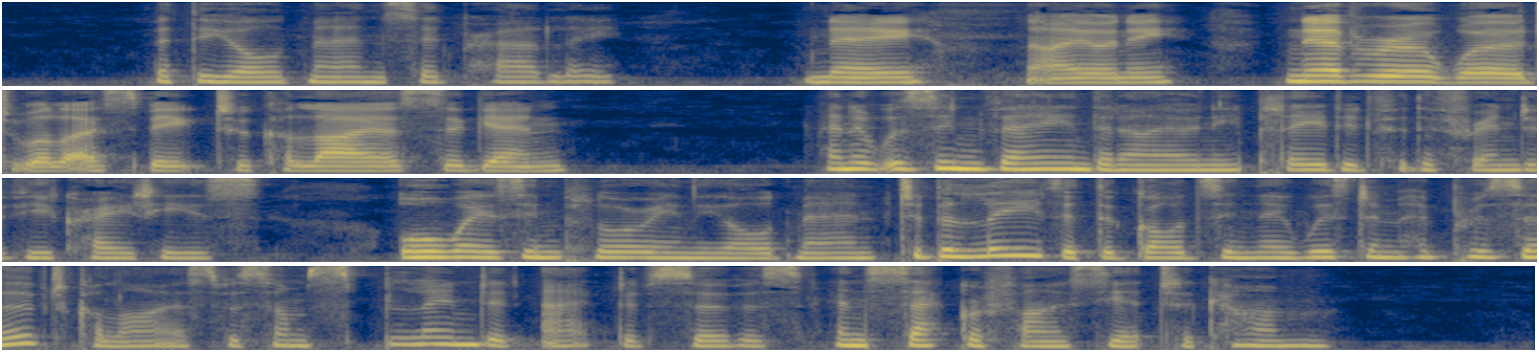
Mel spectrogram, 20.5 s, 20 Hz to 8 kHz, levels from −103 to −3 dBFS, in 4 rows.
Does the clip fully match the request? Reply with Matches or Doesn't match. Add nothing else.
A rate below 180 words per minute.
Matches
